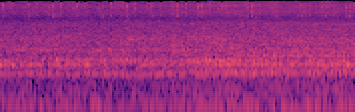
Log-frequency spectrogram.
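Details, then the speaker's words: Customer's Jeep idling with a steady rough growl over the engine note; worn water pump bearing, misdiagnosed as a bad alternator. "All right, guys. That don't sound like an alternator, but here's what she got me to put on this car."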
